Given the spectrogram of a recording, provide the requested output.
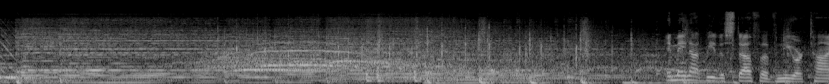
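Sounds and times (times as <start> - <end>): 
music playing: 0.0 - 8.2
crowd cheering and clapping: 1.6 - 8.2
whoops and shouts: 2.0 - 4.3
speech: 6.7 - 8.2.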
